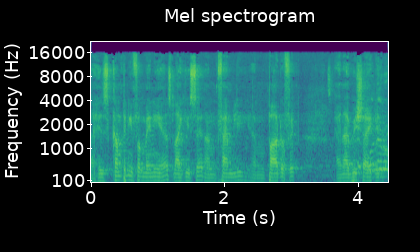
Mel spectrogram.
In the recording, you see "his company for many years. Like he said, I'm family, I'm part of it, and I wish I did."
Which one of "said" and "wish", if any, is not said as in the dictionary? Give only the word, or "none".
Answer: none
